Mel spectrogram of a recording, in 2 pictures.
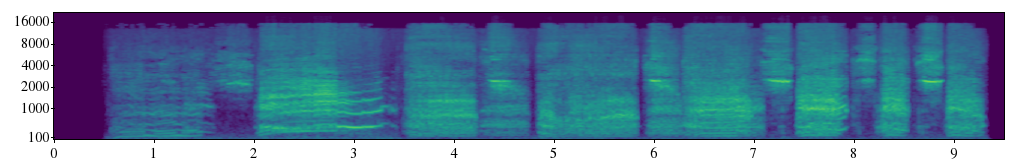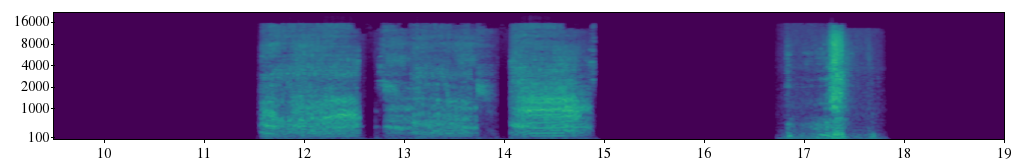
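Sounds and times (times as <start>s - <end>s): donkey braying: 0.6s - 9.4s.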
